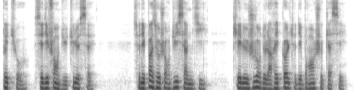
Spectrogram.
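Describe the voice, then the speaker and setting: A gentle, pious peasant mother, sick in bed, as a male reader puts her on. She speaks softly and tenderly at a mid pitch. A storybook character. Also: fairly even intonation, moderate pace, close to an everyday voice.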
